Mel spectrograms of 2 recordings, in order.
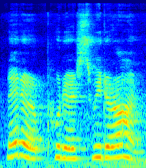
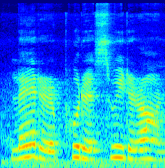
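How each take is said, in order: The two takes are said the same way.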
